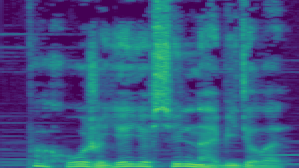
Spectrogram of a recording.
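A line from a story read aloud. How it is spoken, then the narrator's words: Sighing sorceress. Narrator (Russian): вздохнула волшебница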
